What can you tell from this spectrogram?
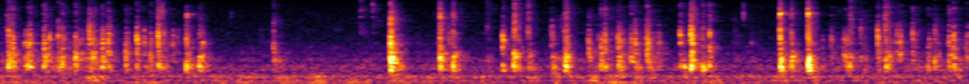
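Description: Faint typing on a computer keyboard. A quick run of keystrokes comes first, then a short pause, then more keystrokes at an uneven pace.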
